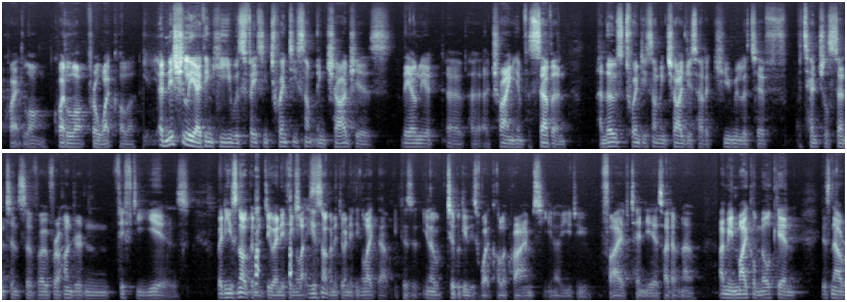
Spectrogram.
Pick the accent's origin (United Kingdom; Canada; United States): United Kingdom; England; I'm from England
